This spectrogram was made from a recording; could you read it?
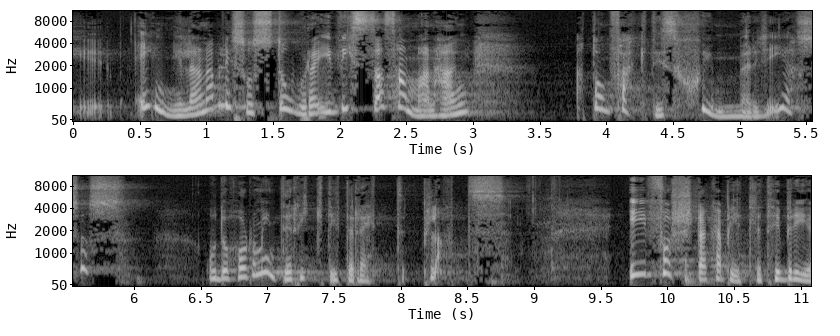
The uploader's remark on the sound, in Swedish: Inspelad under gudstjänst i Löfstadkyrkan i Tranås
